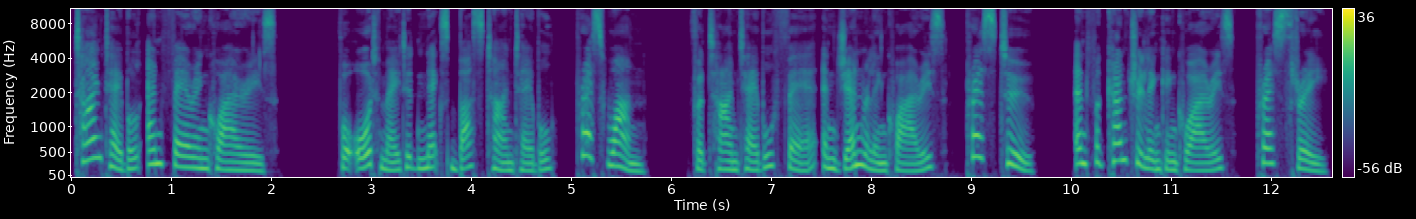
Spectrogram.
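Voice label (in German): Australian telefon, englisch; sprecher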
